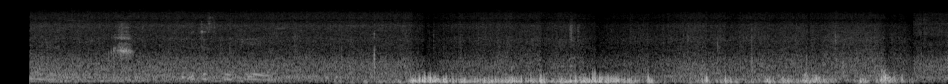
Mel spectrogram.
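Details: Thousands of ivy bees, late-flying solitary bees, swarming inside a large greenhouse at a charity horticultural site in the UK; a dense, low rumbling drone that swells in the middle, with some background noise.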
